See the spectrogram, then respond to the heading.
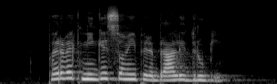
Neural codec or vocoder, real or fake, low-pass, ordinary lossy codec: none; real; 19.8 kHz; none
